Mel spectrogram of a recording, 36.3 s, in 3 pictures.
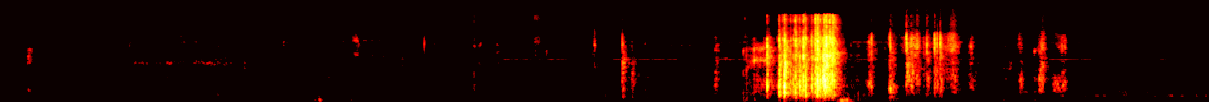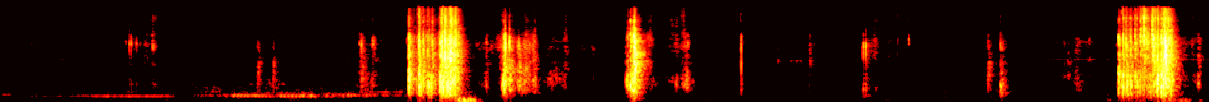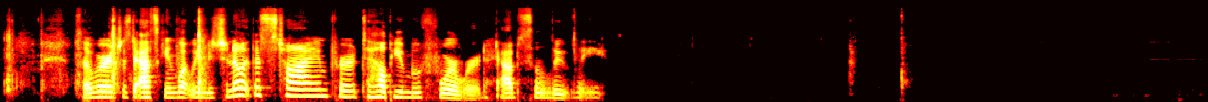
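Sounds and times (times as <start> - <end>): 
cards shuffled to draw a card for a reading: 7.5 - 10.6, 16.2 - 17.6, 18.4 - 19.0, 23.3 - 24.5
speech: 25.0 - 30.3.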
